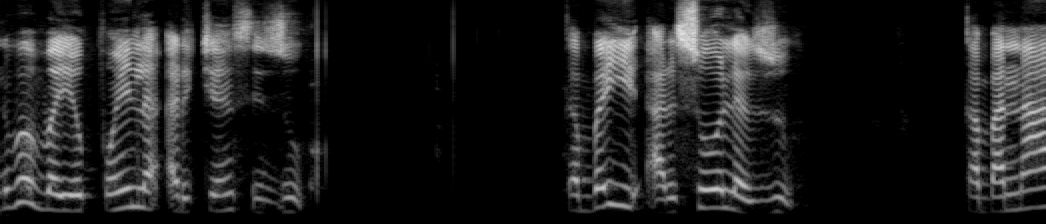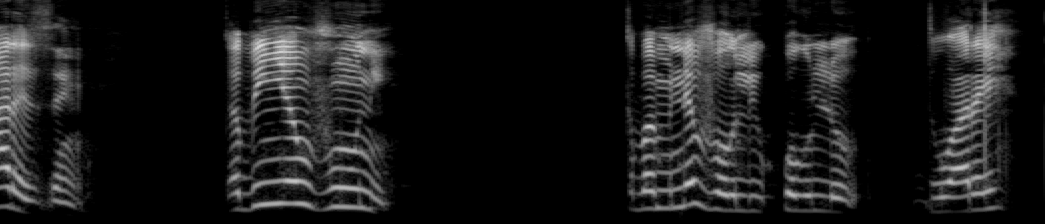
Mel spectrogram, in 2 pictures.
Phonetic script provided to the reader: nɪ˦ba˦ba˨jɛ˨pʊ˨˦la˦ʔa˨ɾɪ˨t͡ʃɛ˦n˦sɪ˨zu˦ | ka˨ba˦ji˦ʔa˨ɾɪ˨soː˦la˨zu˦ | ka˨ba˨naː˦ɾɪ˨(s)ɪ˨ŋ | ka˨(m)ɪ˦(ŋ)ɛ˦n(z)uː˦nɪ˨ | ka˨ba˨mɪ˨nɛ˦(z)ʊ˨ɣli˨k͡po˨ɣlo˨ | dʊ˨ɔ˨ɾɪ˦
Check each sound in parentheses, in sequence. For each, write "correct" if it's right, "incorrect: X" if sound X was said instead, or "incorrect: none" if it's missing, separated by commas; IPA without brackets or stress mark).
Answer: incorrect: z, incorrect: b, incorrect: ɲ, incorrect: v, incorrect: v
